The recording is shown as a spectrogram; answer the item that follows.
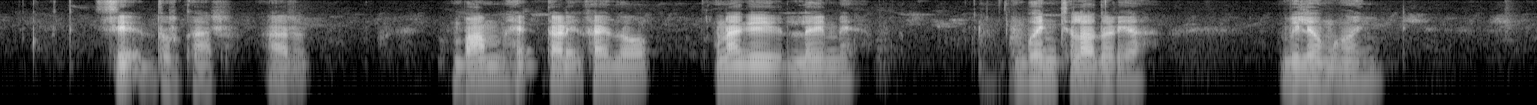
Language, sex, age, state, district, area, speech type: Santali, male, 18-30, West Bengal, Malda, rural, spontaneous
